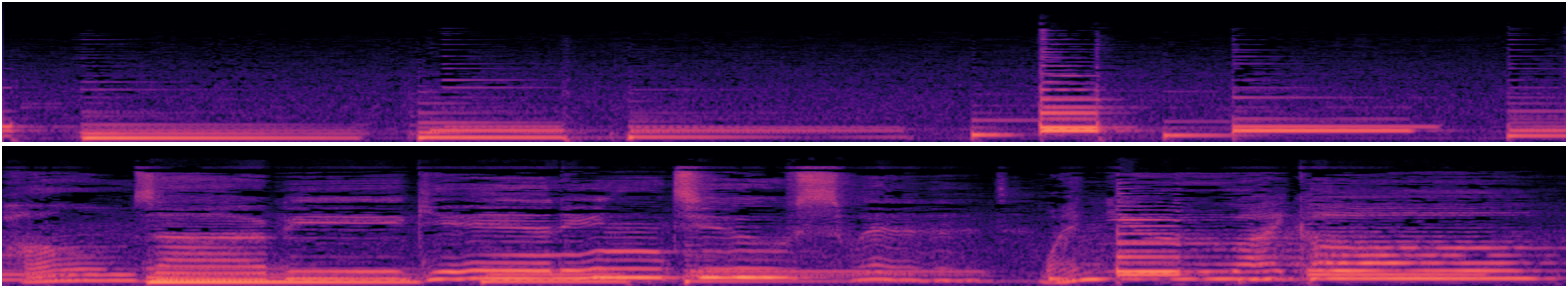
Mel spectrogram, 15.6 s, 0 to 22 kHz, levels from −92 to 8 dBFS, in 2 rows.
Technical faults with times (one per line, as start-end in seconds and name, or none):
none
